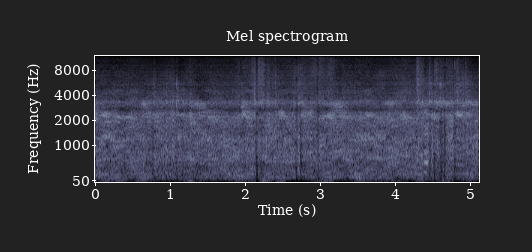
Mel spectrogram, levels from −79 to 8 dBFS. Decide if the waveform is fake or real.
fake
